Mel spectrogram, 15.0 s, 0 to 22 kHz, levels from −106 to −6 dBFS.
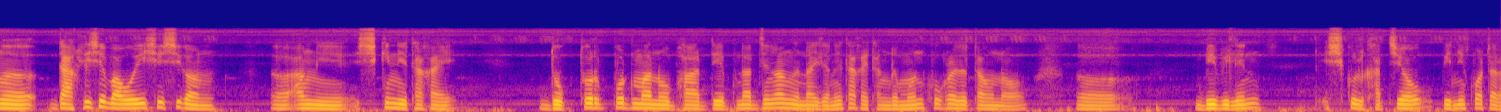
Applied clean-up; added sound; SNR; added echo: none; none; none; none.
